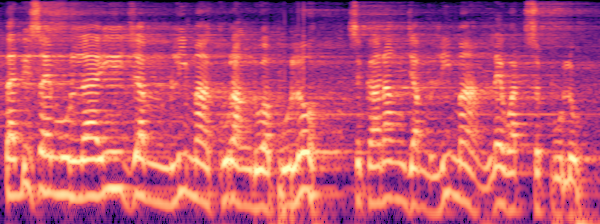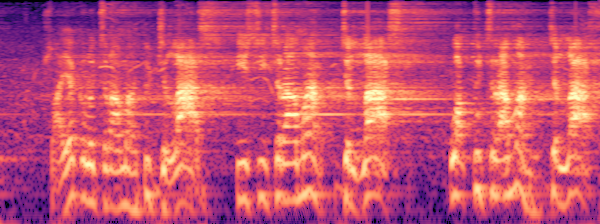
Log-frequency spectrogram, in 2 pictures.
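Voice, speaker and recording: A high-pitched man preaches a joking, animated sermon, firing shouted questions at the crowd. His voice rings through an echoey hall on a dull, lo-fi recording with faint background noise. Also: measured pace. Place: large event hall.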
